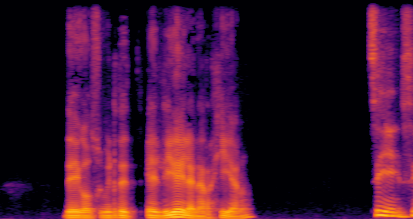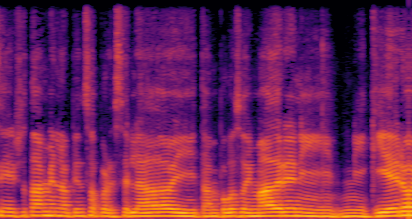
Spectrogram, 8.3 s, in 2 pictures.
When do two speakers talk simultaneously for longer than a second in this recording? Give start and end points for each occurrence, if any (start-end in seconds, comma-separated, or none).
none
